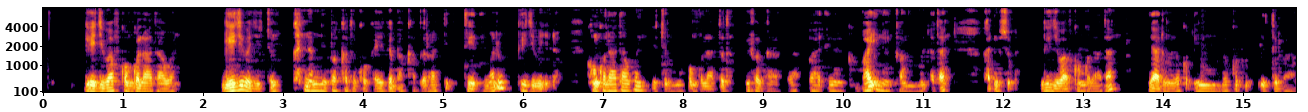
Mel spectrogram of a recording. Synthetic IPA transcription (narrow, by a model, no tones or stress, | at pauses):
ɡe̞ːd͡ʒɪbaːfkɔŋkɔlaːt̪aːwːɐn | ɡe̞ːd͡ʒɪbɐd͡ʒɛt͡ʃːuːŋkʰɐnːɐmnɪbɐkːɐt̪ɔkːɔkɐʔeːɡɐbɐkːɐbɪɾaːt̪ːɪt̪ːɪᶑɪmɐlʊɡ̥e̞ːd͡ʒɪbɛd͡ʒɛ̰ᶑɐ̥mɐ | kʰɔŋkɔlaːt̪aːwɐnd͡ʒɛt͡ʃːuːnɪmːoːkɔŋkɔlaːt̪ːot̪ɐ̥bɪfɐɡɐɾaːɡɐɾaːbanbaːjʔɪnɐŋkanmʊlʔɐt̪ɐŋkʰɐnɪbsʊᶑɐ̥ | ɡeːd͡ʒɪbaːfkɔŋkɔlaːt̪aːn | jaːd̪ʊmɐt̪ɔkːɔᶑɪmːʊlɔkːɔɪt̪ːɪbɐh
